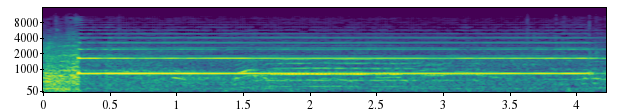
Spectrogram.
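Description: Basketball game buzzer (scoreboard horn) sounding one loud, steady tone, starting a moment in and held for about four seconds. Voices in the hall are heard under it.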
